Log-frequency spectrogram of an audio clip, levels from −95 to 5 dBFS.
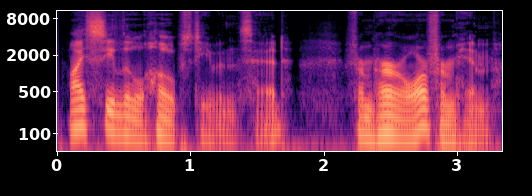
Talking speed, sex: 195 wpm, male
